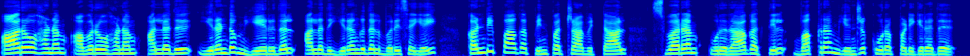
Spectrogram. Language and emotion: Tamil, neutral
